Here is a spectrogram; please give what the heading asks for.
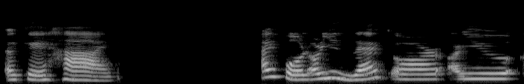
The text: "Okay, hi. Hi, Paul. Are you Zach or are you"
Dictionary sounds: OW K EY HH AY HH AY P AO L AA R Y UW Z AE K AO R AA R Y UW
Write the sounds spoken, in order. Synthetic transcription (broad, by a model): OW K EY HH AY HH AY F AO N AA R Y UW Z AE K AO R AA R Y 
